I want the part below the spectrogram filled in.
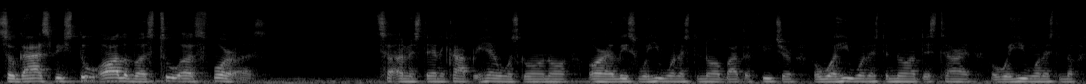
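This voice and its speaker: A man's somewhat breathy, dark, mellow voice at medium pitch, in an American accent, fairly quick and monotone, flat in intonation, with audible room echo. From Buffalo, New York, US. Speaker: vlogger. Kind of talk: casual spiritual monologue.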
